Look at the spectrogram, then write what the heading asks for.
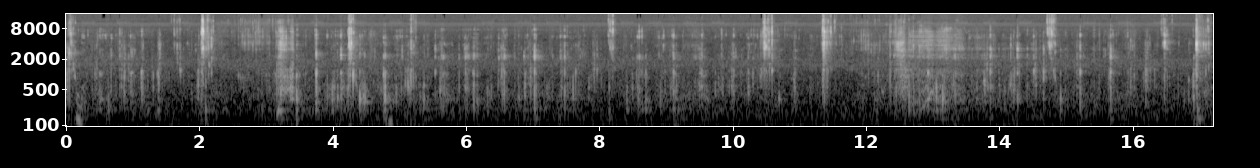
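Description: A person chewing a soft baked egg, cheese and sour-cream casserole close to the microphone: irregular wet mouth clicks and smacks, with a few sharper clicks now and then.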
